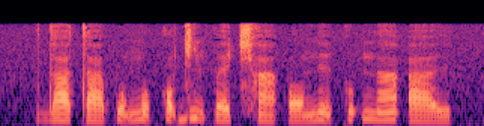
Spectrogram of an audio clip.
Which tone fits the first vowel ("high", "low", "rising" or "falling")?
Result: low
